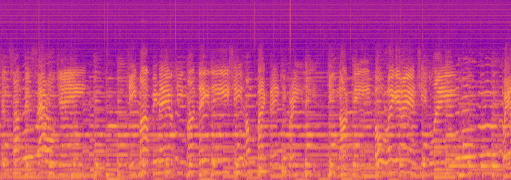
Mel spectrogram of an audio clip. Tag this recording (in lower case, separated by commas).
musical instrument, violin, music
